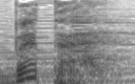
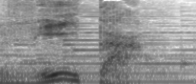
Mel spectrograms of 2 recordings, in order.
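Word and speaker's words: вита (βήτα): Вторая буква греческого алфавита, думаете, бета? Нет, вита. Сами греки произносят ее именно так, а не иначе.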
